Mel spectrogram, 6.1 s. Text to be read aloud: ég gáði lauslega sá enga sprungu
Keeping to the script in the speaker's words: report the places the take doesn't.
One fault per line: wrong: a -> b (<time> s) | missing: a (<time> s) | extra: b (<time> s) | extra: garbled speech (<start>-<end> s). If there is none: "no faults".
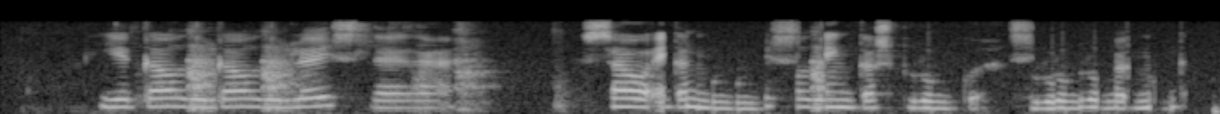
extra: gáði (1.1 s)
extra: garbled speech (3.3-4.1 s)
extra: garbled speech (5.0-5.9 s)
